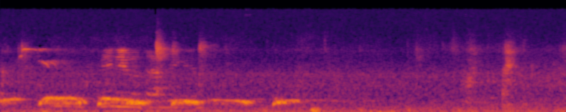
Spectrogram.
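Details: Vorwerk hen sunbathing in Fjerkøbing, Denmark, gives contented calls: about six low, soft, drawn-out murmuring notes over three seconds, with faint high chirps of small birds and distant talking behind.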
